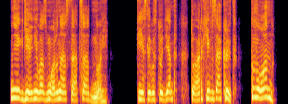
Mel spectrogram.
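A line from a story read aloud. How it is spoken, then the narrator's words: Shouting. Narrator (Russian): Последняя незнакомка выкрикнула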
